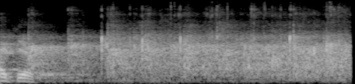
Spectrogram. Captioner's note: audience applauding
